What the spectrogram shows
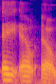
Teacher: did you hear the strong l sound so those double L's there do not sound like a y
